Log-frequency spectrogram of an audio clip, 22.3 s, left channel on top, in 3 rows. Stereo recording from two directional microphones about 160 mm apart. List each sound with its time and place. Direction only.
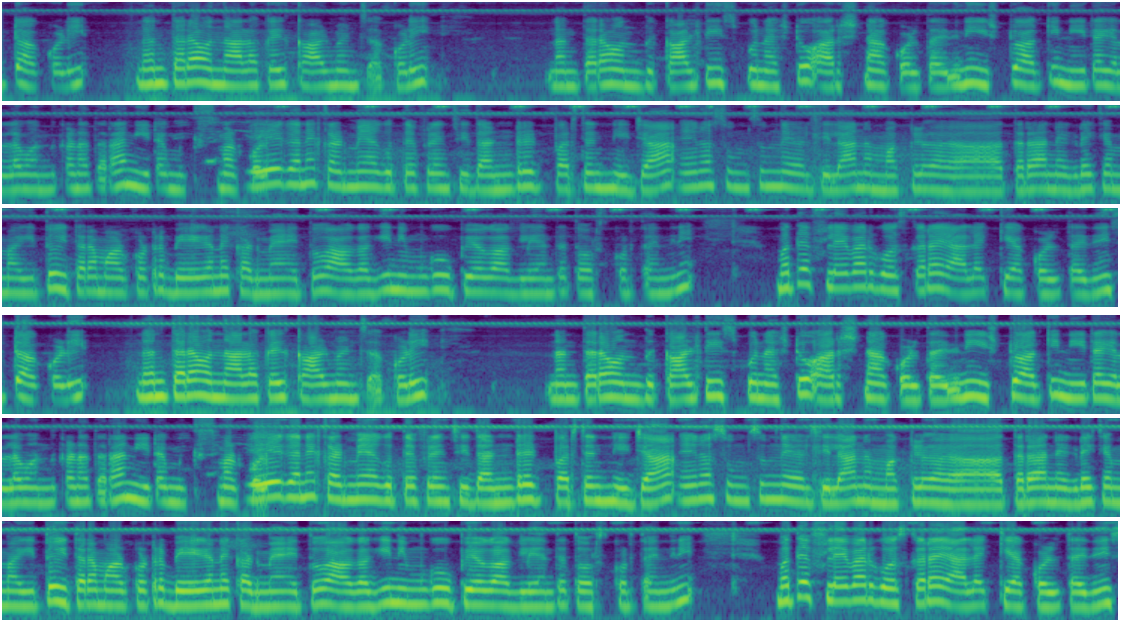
0.1 s speech: 15° right (ahead or behind)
